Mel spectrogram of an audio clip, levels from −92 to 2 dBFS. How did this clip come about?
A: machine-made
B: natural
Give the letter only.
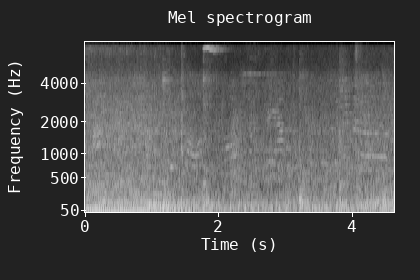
B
